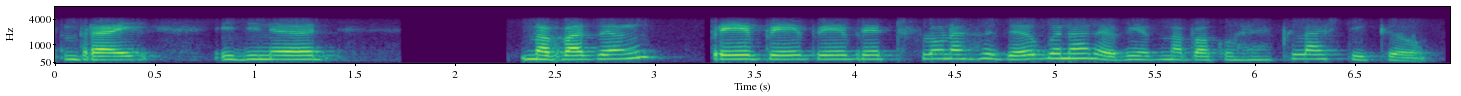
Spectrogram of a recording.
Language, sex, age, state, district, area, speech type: Bodo, female, 30-45, Assam, Kokrajhar, rural, conversation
